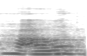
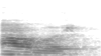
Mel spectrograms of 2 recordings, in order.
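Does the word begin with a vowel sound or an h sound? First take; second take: h sound; vowel sound. First: The word begins with a sounded h. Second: The word begins directly with a vowel sound. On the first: The speaker calls it wrong. "जो कि बिल्कुल गलत है" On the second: The speaker calls it right. "ये क्या होता है"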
